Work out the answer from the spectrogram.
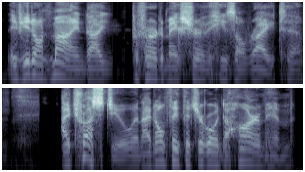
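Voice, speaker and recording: A man doing a stammering gentle temple brother. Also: mid-range voice, fairly quick, no room sound, poor audio. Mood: earnest. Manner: hesitant, earnest, stammering.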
